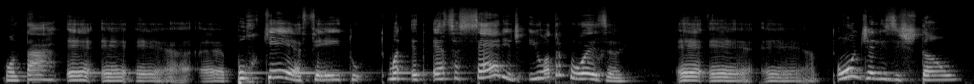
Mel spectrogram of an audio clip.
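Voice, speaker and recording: A Brazilian woman speaking off the cuff on a panel, halting and emphatic, repeating phrases as she thinks aloud. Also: mid-range voice, sing-song, vocal fry, mellow, slight background noise. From Brazil, grew up in Brasília. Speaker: panel speaker, creative consultant in advertising. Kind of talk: spontaneous panel discussion.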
